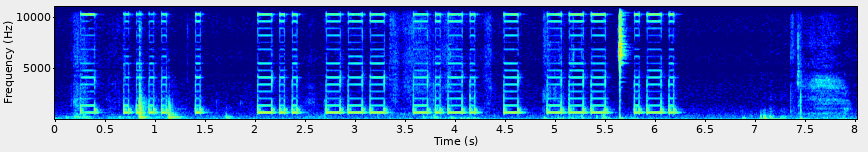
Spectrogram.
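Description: The Wand Company's Twelfth Doctor sonic screwdriver universal remote beeping out Morse code: a string of short and long beeps on one steady mid-pitched tone, stopping about six seconds in. A single sharp click comes shortly before the beeps end.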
